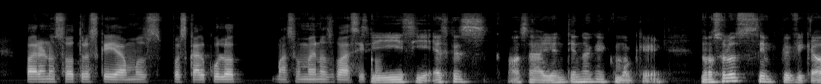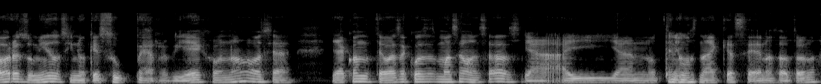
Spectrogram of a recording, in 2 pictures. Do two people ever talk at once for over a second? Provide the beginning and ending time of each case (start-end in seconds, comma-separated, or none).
none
